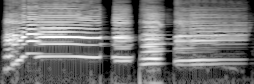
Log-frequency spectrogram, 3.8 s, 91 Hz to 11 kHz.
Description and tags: Harmonica Rift Ending 01
This is a rift I came up with to end a song. Played on a Marine Band harmonica key of g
